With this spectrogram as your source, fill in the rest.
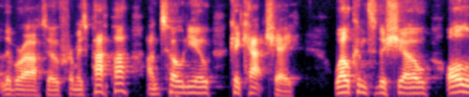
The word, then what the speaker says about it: Cacace: Yeah, Kakache.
